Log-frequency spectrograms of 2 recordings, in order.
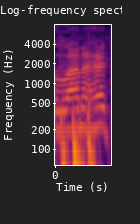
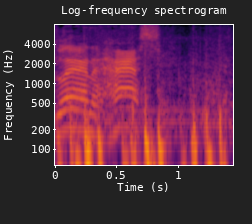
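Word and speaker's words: Lannahechee: The other day I rode down to the Lanahei River.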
